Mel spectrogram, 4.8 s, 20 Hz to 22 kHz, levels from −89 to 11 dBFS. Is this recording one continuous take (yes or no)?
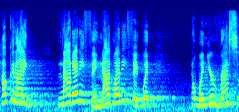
no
